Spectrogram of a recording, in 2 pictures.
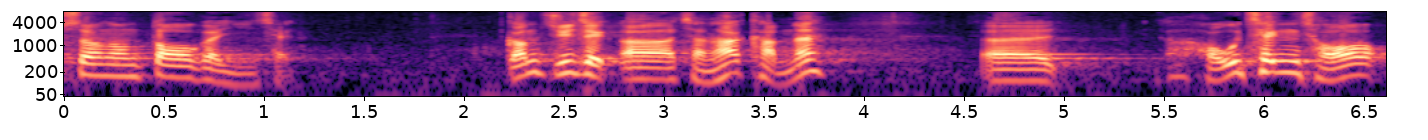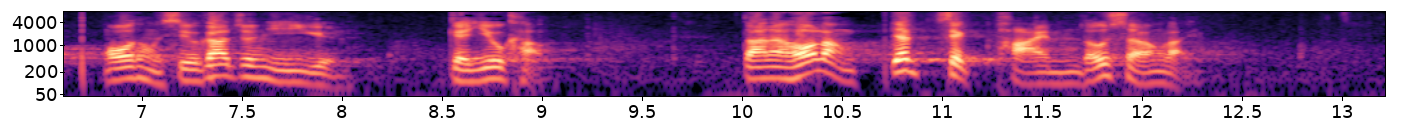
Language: Cantonese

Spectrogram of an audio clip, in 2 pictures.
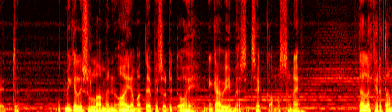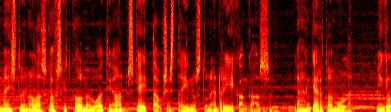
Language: Finnish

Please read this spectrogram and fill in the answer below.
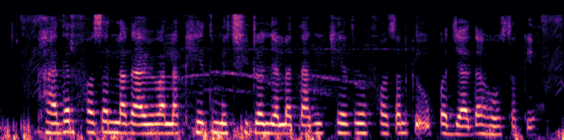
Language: Bhojpuri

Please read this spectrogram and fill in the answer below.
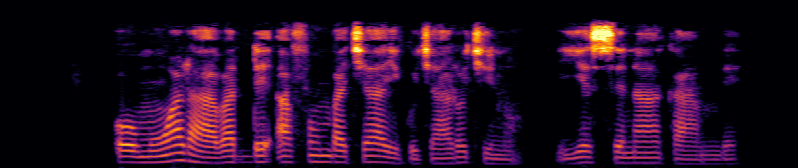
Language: Ganda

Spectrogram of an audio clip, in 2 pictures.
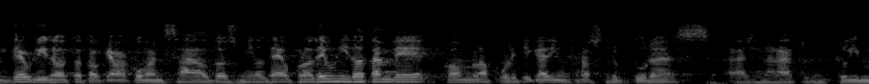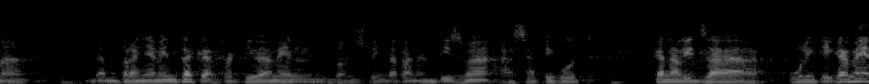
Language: Catalan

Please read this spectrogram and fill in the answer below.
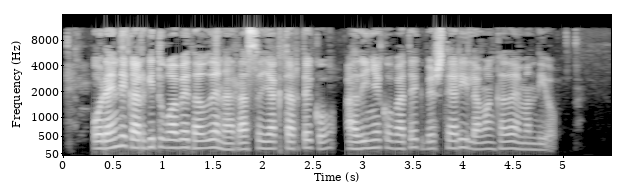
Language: Basque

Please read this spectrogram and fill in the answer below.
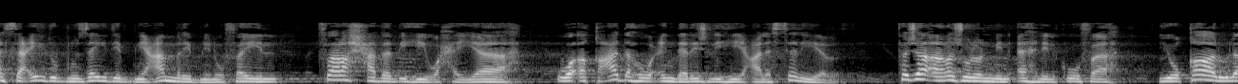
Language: Arabic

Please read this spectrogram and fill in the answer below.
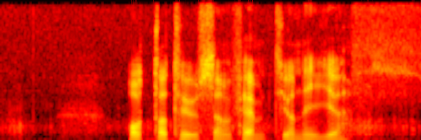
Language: Swedish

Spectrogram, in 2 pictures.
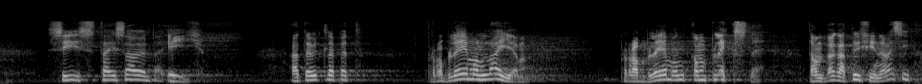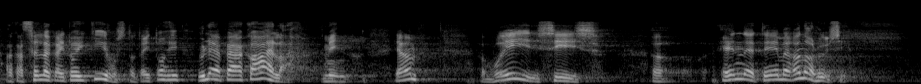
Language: Estonian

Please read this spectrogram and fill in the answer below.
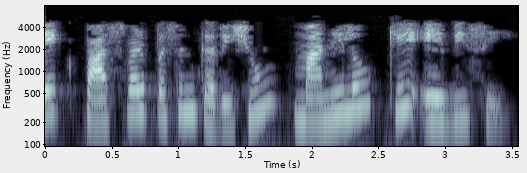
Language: Gujarati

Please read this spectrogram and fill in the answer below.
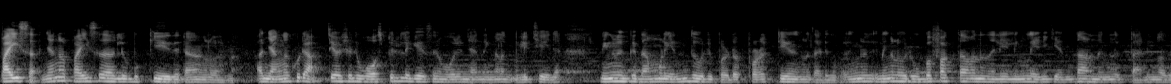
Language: Malayalam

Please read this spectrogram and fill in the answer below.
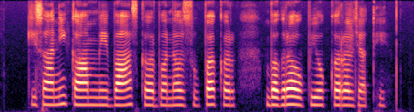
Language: Chhattisgarhi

